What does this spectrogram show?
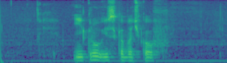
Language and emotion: Russian, neutral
